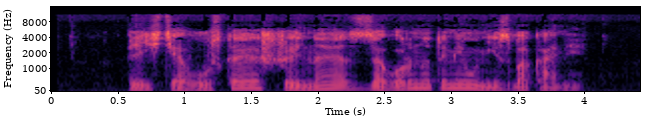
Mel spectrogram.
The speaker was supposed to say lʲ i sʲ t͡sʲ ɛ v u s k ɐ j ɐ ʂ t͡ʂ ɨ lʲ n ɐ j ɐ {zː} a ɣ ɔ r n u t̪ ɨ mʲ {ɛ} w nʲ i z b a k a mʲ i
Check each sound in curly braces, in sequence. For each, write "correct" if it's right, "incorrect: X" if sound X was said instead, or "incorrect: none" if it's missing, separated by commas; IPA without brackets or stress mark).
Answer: correct, incorrect: i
